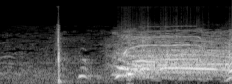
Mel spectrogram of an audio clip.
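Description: A single sharp knock about half a second in, as an arrow strikes the target, then a crowd bursting into loud shouting and cheering about a second in at an arrow landed in the centre of the gold.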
